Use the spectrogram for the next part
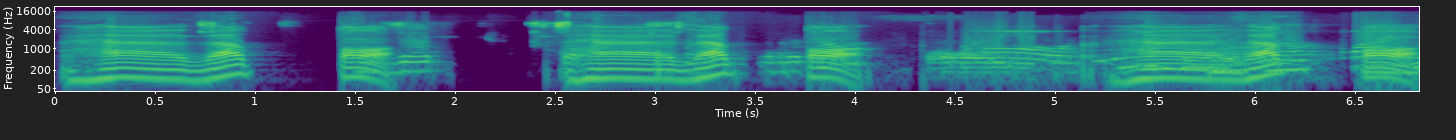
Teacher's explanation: Dan to termasuk huruf tebal ya, maka kita kalau tebal bagaimana? Bagian tengah lidah kita berikan cekungan ke bawah. Ya, ada cekungan ke bawah di tengah-tengah lidah. · Di sini to dia termasuk huruf-huruf syamsiyah. Taib, maka kita leburkan lam sukunnya kepada to.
